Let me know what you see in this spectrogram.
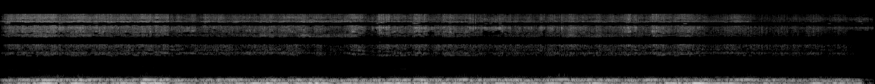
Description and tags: Squeaking Doors Mixture
Six different sounds of squeaking doors played in multitrack looper...
creak, tangle, squeak, door, sonor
